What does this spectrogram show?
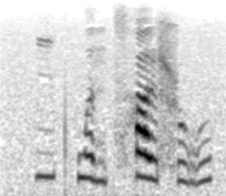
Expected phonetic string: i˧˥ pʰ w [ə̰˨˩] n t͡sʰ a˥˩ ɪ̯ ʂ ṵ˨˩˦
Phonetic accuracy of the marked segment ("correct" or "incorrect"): correct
